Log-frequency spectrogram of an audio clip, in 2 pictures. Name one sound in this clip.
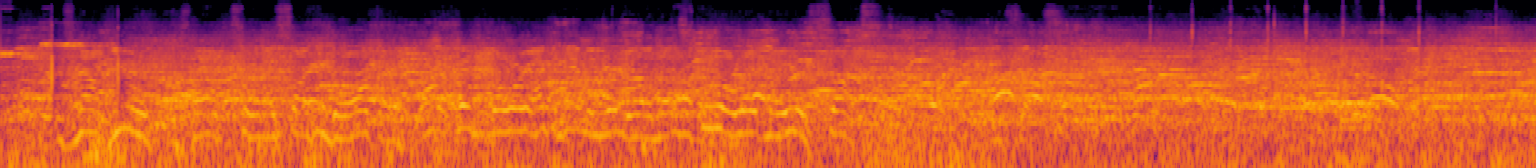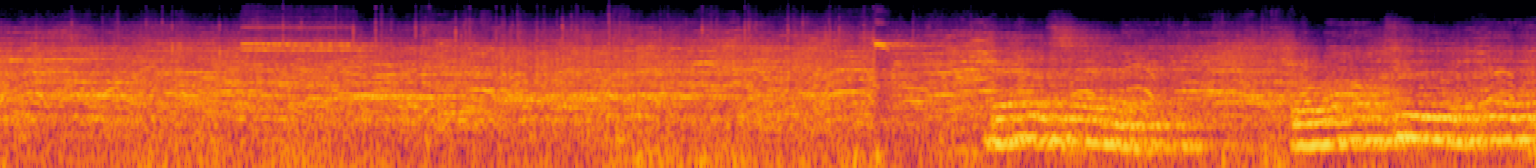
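A crowd chatters and calls out throughout a large echoing gym.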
